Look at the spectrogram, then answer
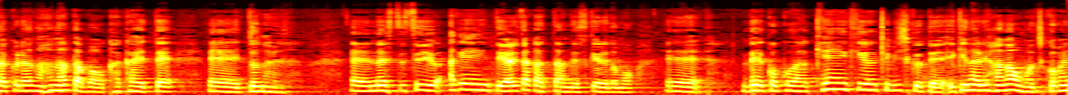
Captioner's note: speaking Japanese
